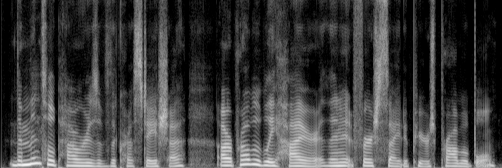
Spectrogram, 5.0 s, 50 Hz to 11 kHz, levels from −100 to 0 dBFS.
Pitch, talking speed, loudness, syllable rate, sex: 220 Hz, 180 wpm, -17 LUFS, 5.8 syllables/s, female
